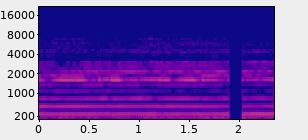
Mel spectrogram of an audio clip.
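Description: A steady drone holding one low note with many even overtones, unchanging in pitch and level. The sound cuts out for a moment near the end.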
